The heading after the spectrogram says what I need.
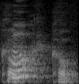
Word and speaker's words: Koch: And I can't remember how to say it, Cook or Cock? Koch Institute. Koch? Coke. Koch Institute Coke.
